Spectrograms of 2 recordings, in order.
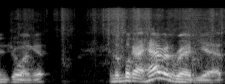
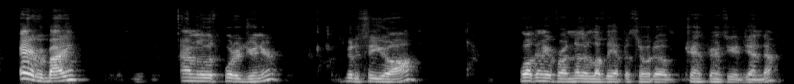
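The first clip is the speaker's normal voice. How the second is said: talking while eating, mouth full, chewing. Opening an episode of Transparency Agenda, the host greets viewers while eating. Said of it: "this bag of tostados I'm eating".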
